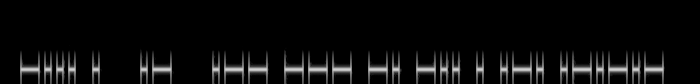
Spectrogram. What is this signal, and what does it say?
Morse code, heard as a keyed tone, about 20 wpm, 700 Hz. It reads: BE A WONDER.
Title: Sentences from Top 500 Words 20wpm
